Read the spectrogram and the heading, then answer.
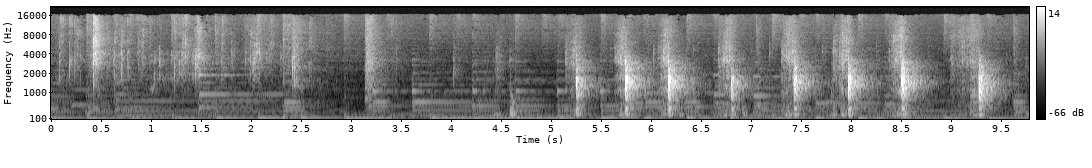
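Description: A knife dices an onion on a cutting board in steady, crisp chops, about nine sharp taps in even rhythm, over background music that plays alone for the first few seconds.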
